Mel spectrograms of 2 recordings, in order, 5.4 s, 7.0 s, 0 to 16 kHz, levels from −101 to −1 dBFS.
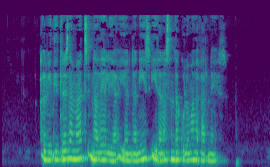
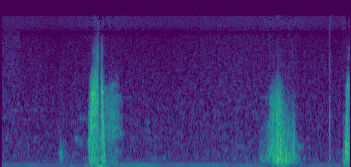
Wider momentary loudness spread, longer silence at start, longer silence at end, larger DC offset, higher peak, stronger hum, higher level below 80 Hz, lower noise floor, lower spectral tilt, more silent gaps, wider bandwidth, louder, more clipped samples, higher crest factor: second, 9 LU vs 29 LU; second, 0.8 s vs 1.2 s; first, 0.65 s vs 0 s; neither; about the same, -10 dBFS vs -8 dBFS; neither; about the same, -62 dBFS vs -62 dBFS; first, -75 dBFS vs -70 dBFS; about the same, -5.5 dB/octave vs -6.5 dB/octave; neither; about the same, 11.5 kHz vs 11.5 kHz; first, -24 LUFS vs -34 LUFS; neither; second, 16 dB vs 32 dB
